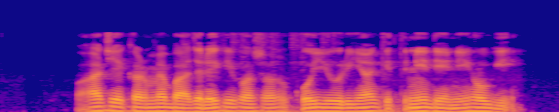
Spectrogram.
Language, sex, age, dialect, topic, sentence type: Hindi, male, 18-24, Marwari Dhudhari, agriculture, question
